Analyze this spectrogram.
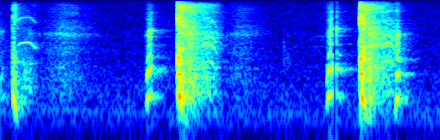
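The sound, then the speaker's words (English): Coughing from a person who has just choked up: a few harsh, raspy bursts that come in close pairs with short pauses between them, loud and alone without talk. “I'm sorry, just as I get ready to speak, I get kind of choked.”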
